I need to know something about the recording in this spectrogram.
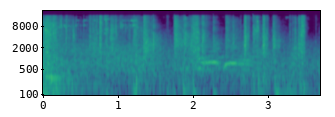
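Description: A gun's metal parts click and clack as it is reloaded.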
